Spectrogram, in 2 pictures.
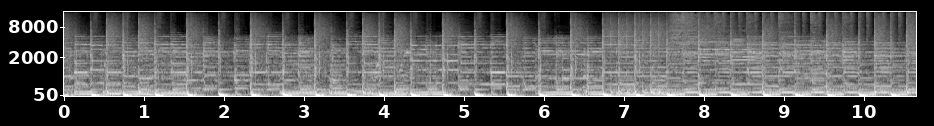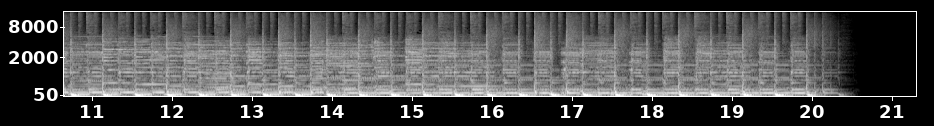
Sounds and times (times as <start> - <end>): Music: 0.0 - 20.6.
